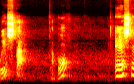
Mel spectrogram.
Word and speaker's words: está: tem acento, e o está, que tem acento. Olha a diferença da pronúncia. Esta e está. Quando não tem acento é esta, quando tem acento é está.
